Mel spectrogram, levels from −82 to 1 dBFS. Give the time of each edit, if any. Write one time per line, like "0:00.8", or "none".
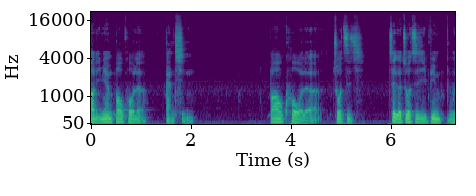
0:05.6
